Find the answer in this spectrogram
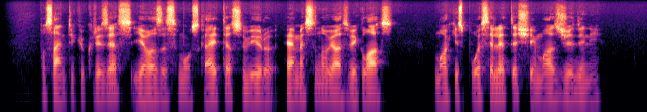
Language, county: Lithuanian, Alytus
